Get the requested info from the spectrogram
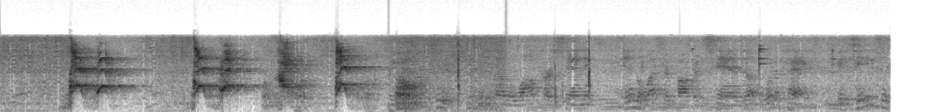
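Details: A pup in an animal relief group's care gives four strong barks in the first five seconds, then quieter yips and whines trail off over a steady background murmur.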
